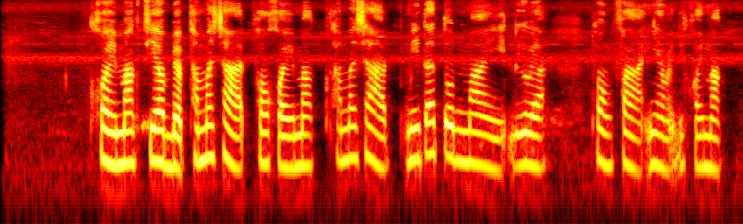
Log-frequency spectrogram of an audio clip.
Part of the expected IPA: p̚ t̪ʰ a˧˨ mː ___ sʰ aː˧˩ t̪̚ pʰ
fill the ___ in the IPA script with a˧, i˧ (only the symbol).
a˧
